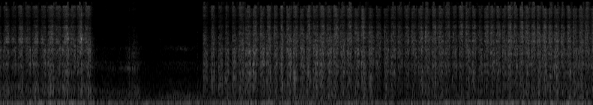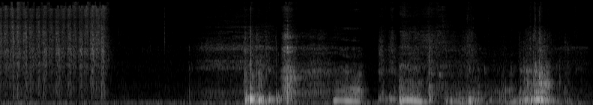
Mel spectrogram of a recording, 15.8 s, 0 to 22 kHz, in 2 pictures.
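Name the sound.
sanding homemade crankbait lure with 220 grit sandpaper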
